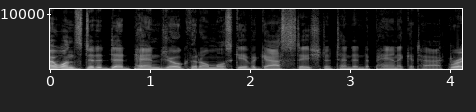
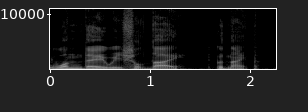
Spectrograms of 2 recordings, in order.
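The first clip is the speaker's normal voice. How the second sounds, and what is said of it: Put-on European accent sounding Russian. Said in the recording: “very German ... all of my European accents devolve into Russian”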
